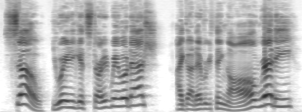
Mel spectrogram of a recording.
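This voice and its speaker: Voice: mid-range voice, big pitch swings, a little fast, pitched above the performer's own voice, lightly acted. A narrator voicing an overexcited, gleeful young female pony who gushes in an eager, chirpy way.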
